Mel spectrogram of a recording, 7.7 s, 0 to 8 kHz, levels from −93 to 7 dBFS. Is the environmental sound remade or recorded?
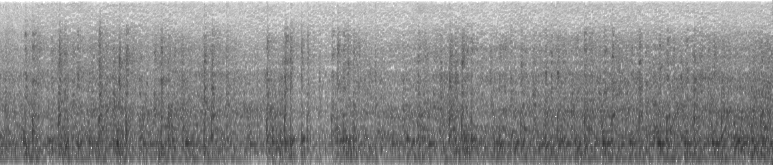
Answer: remade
